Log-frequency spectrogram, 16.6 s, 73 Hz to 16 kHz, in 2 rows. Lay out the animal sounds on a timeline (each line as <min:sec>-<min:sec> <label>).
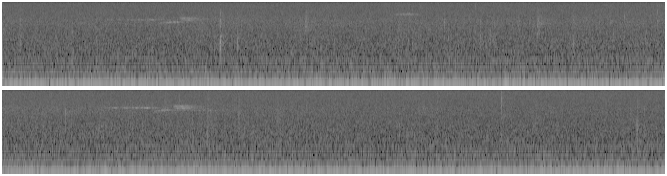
0:01.2-0:02.5 Black-throated Green Warbler (Setophaga virens)
0:04.8-0:05.2 Brown Creeper (Certhia americana)
0:09.3-0:10.8 Black-throated Green Warbler (Setophaga virens)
